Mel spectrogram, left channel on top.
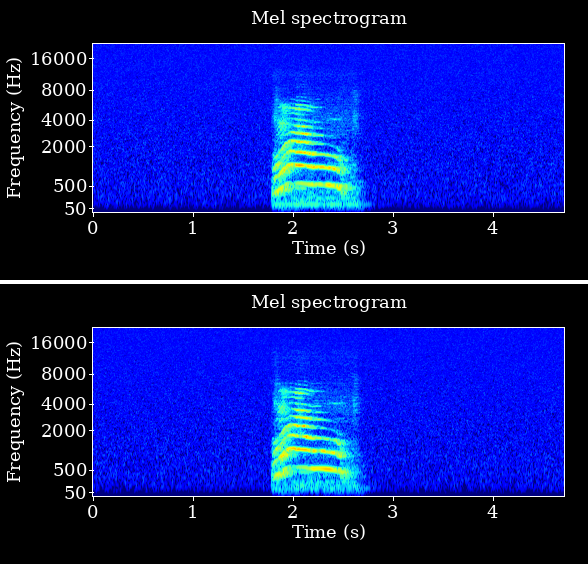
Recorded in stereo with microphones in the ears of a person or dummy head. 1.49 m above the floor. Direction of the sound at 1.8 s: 5° right (ahead or behind).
